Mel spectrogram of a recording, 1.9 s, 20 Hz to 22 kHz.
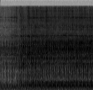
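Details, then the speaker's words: Broan-Nutone 684-D/2684F-A bathroom exhaust fan motor with a lot of up-and-down shaft play, no side play: harsh steady buzzing rattle over the fan hum; worn motor bearing. "there's a lot of up and down play in that motor shaft i don't feel any side to side play"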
